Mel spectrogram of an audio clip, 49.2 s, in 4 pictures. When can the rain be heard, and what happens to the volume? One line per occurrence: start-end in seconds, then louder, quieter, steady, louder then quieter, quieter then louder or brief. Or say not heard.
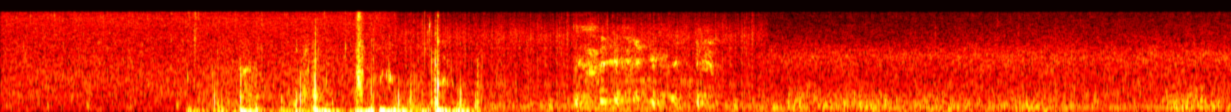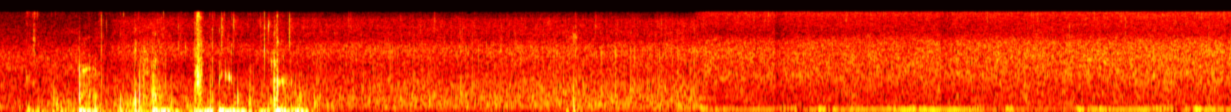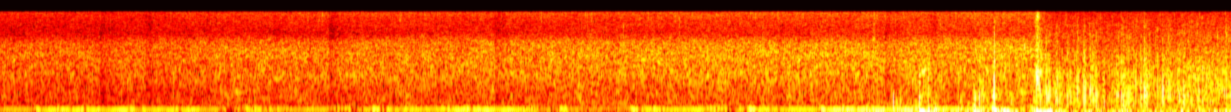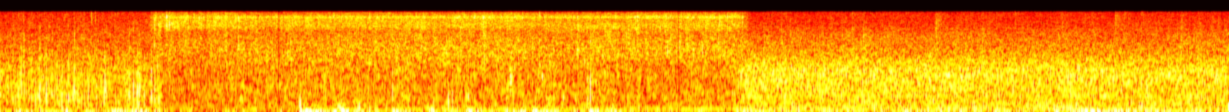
0.0-49.1 louder.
